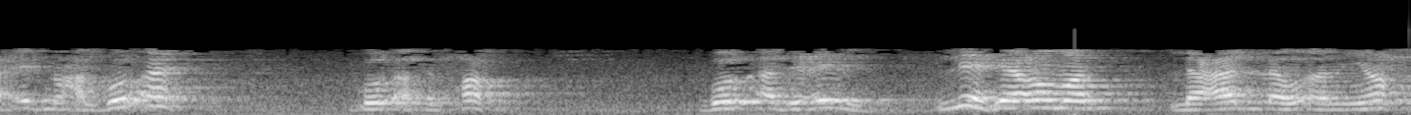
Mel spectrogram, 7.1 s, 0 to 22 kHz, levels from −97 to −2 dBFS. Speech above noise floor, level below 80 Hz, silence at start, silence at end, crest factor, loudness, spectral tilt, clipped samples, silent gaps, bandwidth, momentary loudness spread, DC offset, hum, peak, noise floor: 25 dB; -48 dBFS; 0 s; 0 s; 16 dB; -16 LUFS; -8.5 dB/octave; under 0.1%; none; 4 kHz; 15 LU; under 0.1%; none; 0 dBFS; -40 dBFS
